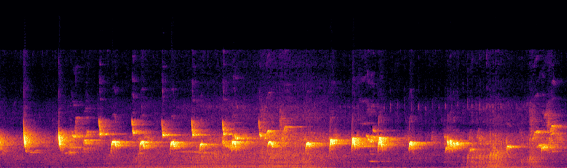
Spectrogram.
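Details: Javan bush lark, six months old, giving a steady series of sharp high chirps, roughly two or three per second, over low rumbling background noise.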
